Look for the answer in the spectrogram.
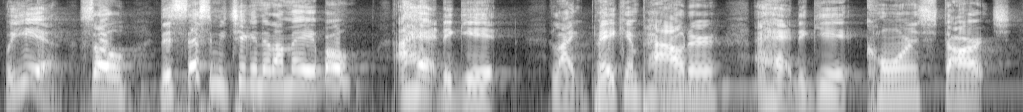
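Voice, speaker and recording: Guy hosting a podcast, kinda high voice, super casual, lots of slang and cussing. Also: lively intonation, unhurried. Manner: slangy, profane, repeatedly checks with "you know what I'm saying". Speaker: podcast host. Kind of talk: casual podcast chat, telling anecdotes.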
